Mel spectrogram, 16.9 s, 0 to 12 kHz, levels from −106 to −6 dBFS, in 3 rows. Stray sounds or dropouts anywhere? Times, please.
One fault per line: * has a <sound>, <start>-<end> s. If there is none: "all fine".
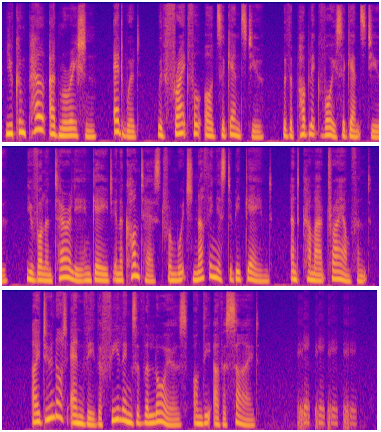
* has a laugh, 15.7-16.6 s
